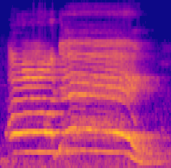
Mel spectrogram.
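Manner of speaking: high, loud joyful yell across the boat; excited scream. Retold or imitated. Guy on the other balcony screams with delight. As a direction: shout it out thrilled from a balcony. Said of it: "just screams".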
